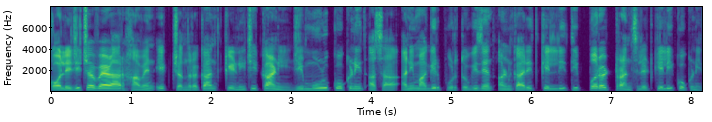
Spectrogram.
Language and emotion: Goan Konkani, neutral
